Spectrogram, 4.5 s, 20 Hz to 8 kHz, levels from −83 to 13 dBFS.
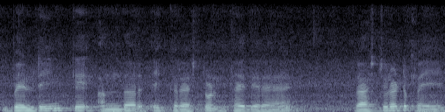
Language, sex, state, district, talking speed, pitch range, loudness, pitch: Hindi, male, Chandigarh, Chandigarh, 160 wpm, 115-135 Hz, -17 LUFS, 125 Hz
